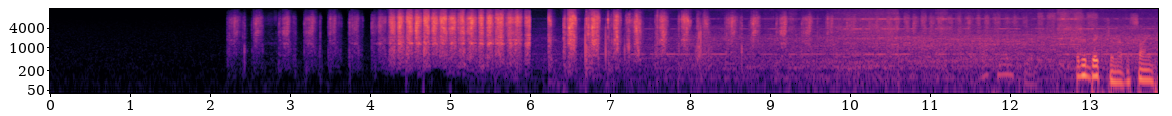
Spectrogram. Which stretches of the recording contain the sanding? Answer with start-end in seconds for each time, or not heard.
2.2-13.1.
